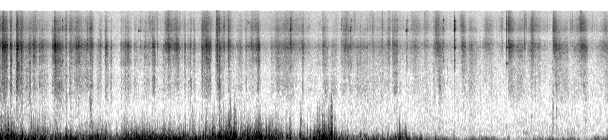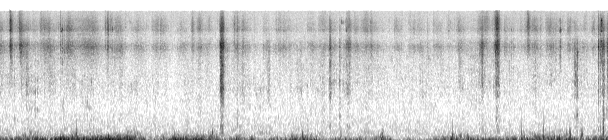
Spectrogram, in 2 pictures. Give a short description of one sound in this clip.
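A horse crunches and tears at dry grass close by.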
